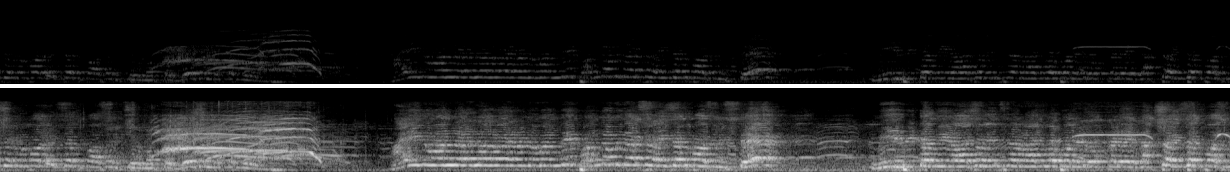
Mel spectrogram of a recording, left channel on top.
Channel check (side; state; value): left; quieter; 35.2 dB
